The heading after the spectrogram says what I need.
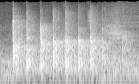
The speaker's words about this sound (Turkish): Teşekkür etmeyeceğimi biliyorsunuz. Boşuna alkışlamayın.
